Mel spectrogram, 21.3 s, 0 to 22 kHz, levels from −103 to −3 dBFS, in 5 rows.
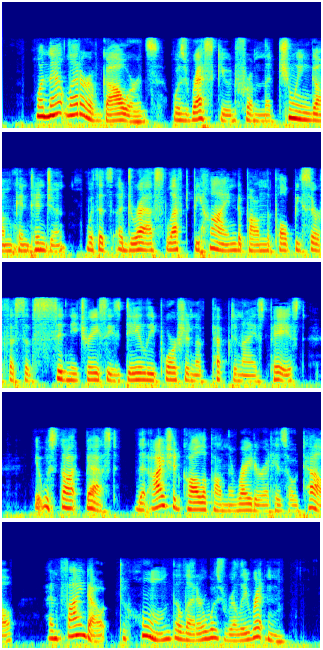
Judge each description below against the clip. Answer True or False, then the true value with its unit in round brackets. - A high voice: False (175 Hz)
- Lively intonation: False (4.1 semitones)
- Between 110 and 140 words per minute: False (150 wpm)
